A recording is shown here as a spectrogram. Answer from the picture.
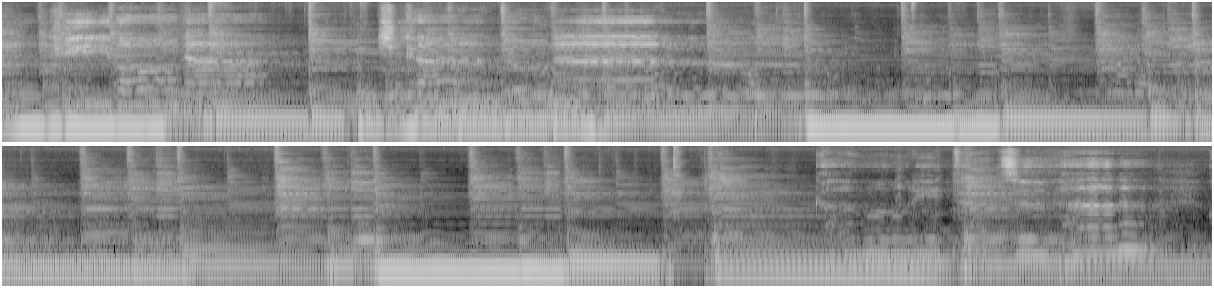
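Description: An acoustic guitar strummed in a steady rhythm over a bass guitar holding low notes that change every second or two, a live duo playing a song.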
